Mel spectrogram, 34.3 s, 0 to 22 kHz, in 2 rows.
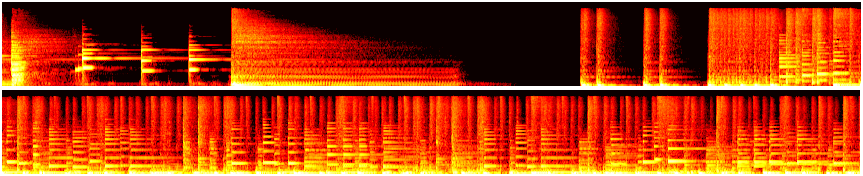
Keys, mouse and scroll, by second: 0.1 scroll up 1, 0.3 click, 0.9 shift+click, 1.3 click, 2.4 shift+g, 3.4 shift+click, 4.3 shift+d, 8.7 g, 9.9 s, 12.8 x, 13.5 click, 14.9 shift+g, 15.8 shift+click, 16.6 shift+d, 21.3 shift+d, 26.3 y, 26.8 x, 27.7 r, 30.0 r, 33.6 g.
